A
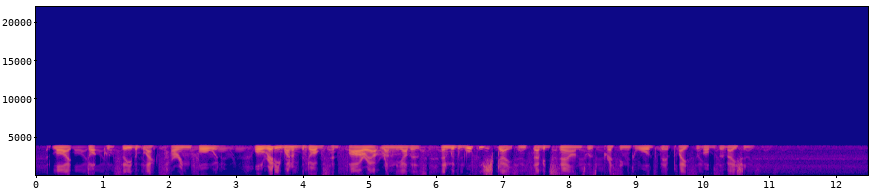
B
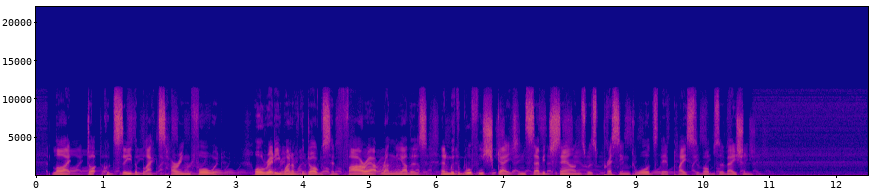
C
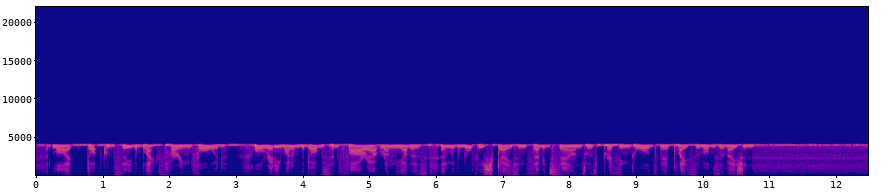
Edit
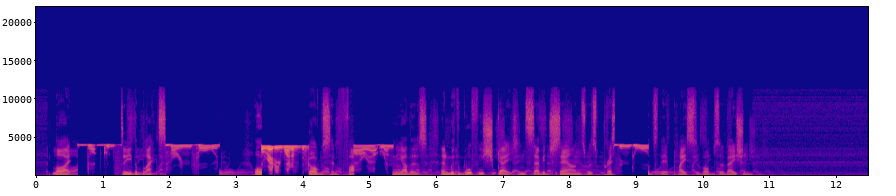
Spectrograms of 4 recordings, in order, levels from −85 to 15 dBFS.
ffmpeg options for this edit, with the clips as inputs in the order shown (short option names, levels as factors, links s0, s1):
-filter_complex "[2:a]asplit=4[s0][s1][s2][s3];[1:a]asplit=6[s4][s5][s6][s7][s8][s9];[s4]atrim=end=0.632[s10];[s0]atrim=start=0.628:end=1.292[s11];[s5]atrim=start=1.288:end=1.952[s12];[s1]atrim=start=1.948:end=2.762[s13];[s6]atrim=start=2.758:end=3.392[s14];[0:a]atrim=start=3.388:end=4.102[s15];[s7]atrim=start=4.098:end=4.78[s16];[s2]atrim=start=4.76:end=5.37[s17];[s8]atrim=start=5.35:end=8.682[s18];[s3]atrim=start=8.678:end=9.192[s19];[s9]atrim=start=9.188[s20];[s10][s11]acrossfade=d=0.004:c1=hsin:c2=hsin[s21];[s21][s12]acrossfade=d=0.004:c1=hsin:c2=hsin[s22];[s22][s13]acrossfade=d=0.004:c1=hsin:c2=hsin[s23];[s23][s14]acrossfade=d=0.004:c1=hsin:c2=hsin[s24];[s24][s15]acrossfade=d=0.004:c1=hsin:c2=hsin[s25];[s25][s16]acrossfade=d=0.004:c1=hsin:c2=hsin[s26];[s26][s17]acrossfade=d=0.02:c1=tri:c2=tri[s27];[s27][s18]acrossfade=d=0.02:c1=tri:c2=tri[s28];[s28][s19]acrossfade=d=0.004:c1=hsin:c2=hsin[s29];[s29][s20]acrossfade=d=0.004:c1=hsin:c2=hsin"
